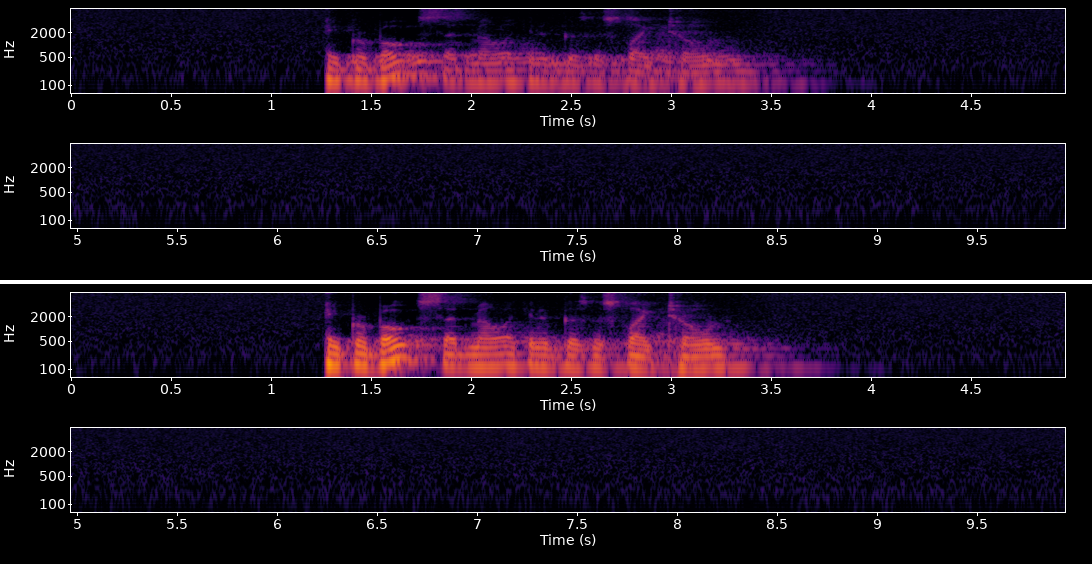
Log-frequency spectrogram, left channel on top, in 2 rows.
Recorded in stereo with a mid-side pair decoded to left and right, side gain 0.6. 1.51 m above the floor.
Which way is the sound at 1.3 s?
40° right.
